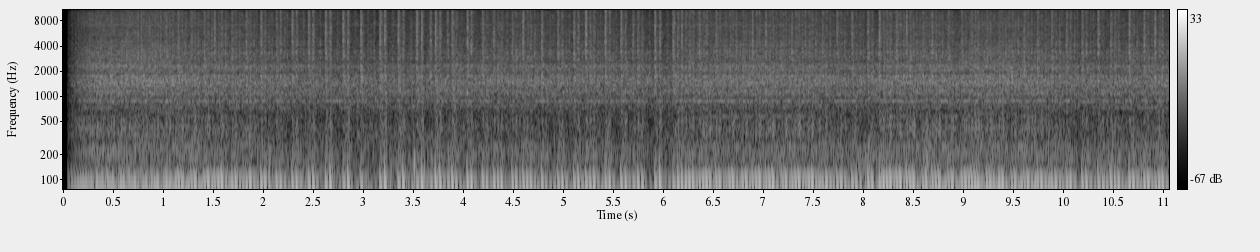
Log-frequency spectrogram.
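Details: Lada Riva 1.5E with catalytic converter at idle: rough stumbling, irregularly dipping beat as cylinders misfire; vacuum leak, typically a tiny leak in the brake servo to inlet manifold hose, fixed by replacing that hose.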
